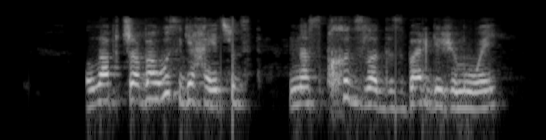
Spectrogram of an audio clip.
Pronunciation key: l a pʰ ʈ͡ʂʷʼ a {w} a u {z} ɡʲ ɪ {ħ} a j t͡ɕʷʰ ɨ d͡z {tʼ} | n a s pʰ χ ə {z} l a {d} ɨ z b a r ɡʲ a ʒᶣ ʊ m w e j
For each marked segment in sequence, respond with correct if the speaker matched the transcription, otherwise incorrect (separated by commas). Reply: incorrect, incorrect, correct, correct, incorrect, correct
